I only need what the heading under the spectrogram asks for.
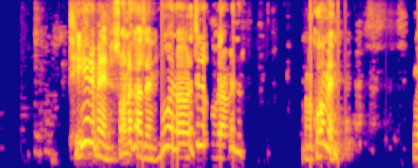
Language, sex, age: Icelandic, other, 50-59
